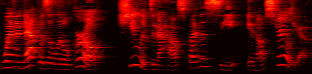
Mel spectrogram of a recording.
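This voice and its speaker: A young woman reads a children's picture book aloud with expressive, dramatic emphasis, recorded in a small room indoors. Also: mid-range voice, normal speed, a little hiss or hum. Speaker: storybook reader. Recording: roomy home recording.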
